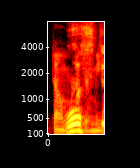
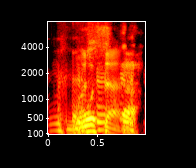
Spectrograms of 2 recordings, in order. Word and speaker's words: Worcester: Don't Worcester. Worcester. – Worcester.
